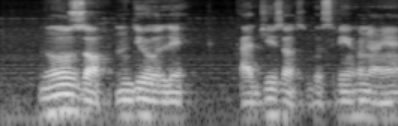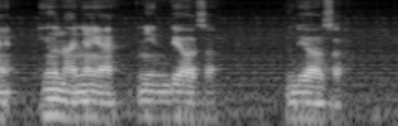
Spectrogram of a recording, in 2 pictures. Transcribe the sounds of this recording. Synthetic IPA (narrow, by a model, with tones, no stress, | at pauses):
nʊ˦zɔ˨n̩˦dɪ˦o˨le˦ | ka˨d͡ʒi˦zɔ˨sbo˨si˨ɾi˦ɦʊ˦˨˦ | i˦ɦʊ˦na˨ɲa˦ja˦ | ɲe˦n̩˦dɪ˦ɔ˦zɔ˦ | n̩˦dɪ˦ɔ˨zɔ˦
